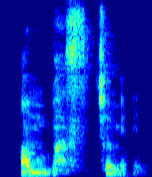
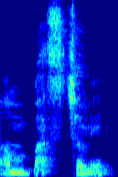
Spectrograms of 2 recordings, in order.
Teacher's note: So now, in terms of pronunciation, ambha. That bha is the fourth letter in the pavarga, so it has to be aspirated.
